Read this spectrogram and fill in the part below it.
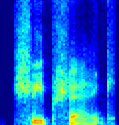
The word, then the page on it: sheepshank: American English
